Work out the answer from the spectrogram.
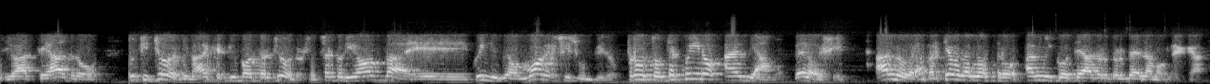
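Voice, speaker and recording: A man giving an informal theatre listings rundown on the radio, chatty and hesitant, often correcting himself. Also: a little high. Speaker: theatre critic, radio contributor. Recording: dull, band-limited radio audio.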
